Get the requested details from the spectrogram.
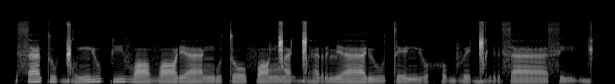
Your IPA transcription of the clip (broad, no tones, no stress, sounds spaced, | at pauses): s æ t u ɡ͡ǁ o nʲ u k i v ɒː v ɒː ɾʲ æː ŋ u t o f ɒ ŋ͡ǁ æ ɡ͡ǁ æ r lʲ æː ɾʲ u t e nʲ o h o ɡ v e ɡ͡ǁ i r s æː s i ɡ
